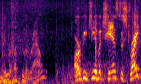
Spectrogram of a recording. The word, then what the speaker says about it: RBG: It's going to allow RBG, or RGB, RBG, I did say it right the first time.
